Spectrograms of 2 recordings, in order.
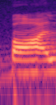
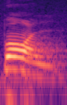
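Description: First: The vowel is an open 'ah' sound. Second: The vowel is a rounded 'aw' sound. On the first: The speaker calls it wrong. "लोग ओ ए इसको बाल भी pronounce करते हैं, but that is a wrong pronunciation" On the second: The speaker calls it right. "ब sound, बॉल"

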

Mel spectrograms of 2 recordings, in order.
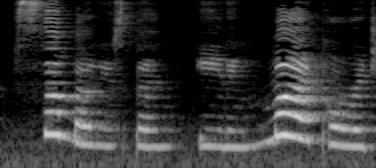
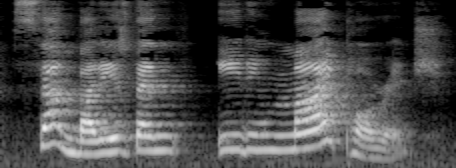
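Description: First: It is said in a tiny, small voice. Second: It is said in a medium-sized voice. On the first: The smallest bear is speaking. "in his wee little voice" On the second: The middle-sized bear is speaking. "in her medium-sized voice"

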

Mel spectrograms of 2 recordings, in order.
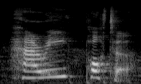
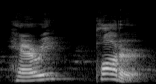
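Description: First: It is said in a British accent. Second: It is said in an American accent.

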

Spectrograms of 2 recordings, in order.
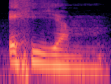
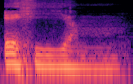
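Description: First: The word is said in three syllables. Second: The same.

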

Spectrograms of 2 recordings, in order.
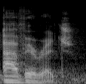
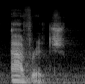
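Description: First: The middle vowel is clearly pronounced. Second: The middle vowel is silent. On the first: The speaker calls it wrong. "We don't say average" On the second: The speaker calls it right. "the E is silent"

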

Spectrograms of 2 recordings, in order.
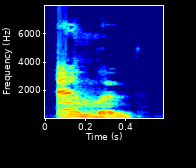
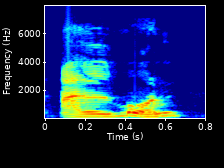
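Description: First: The L in the middle is silent. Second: The L in the middle is sounded. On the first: The speaker calls it right. "tetapi almond. L tu silent L" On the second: The speaker calls it wrong. "Bukannya almond"

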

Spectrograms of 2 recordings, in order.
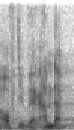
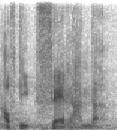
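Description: First: The V in Veranda sounds like a W. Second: The V in Veranda sounds like an F. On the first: The speaker calls it wrong. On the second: The speaker calls it right.

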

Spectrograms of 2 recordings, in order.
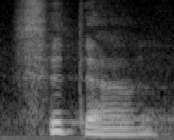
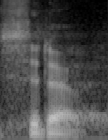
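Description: First: It is said softly, like a gentle suggestion. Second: It is said sharply, like a firm order. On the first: It is a polite invitation. The speaker calls it wrong. "We don't say" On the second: It is an order that must be obeyed. The speaker calls it right. "We say"

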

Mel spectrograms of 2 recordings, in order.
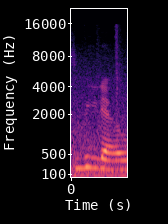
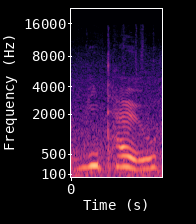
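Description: First: The name is said plainly, without extra emphasis. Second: The name is said with exaggerated, dramatic emphasis. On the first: The speaker calls it right. "His name is just Vito" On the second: The speaker calls it wrong. "you want to add emphasis to what it is"

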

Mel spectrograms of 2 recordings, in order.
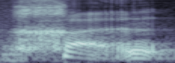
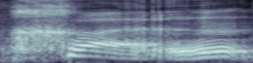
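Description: First: The tone only dips low without rising. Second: The tone dips and rises again fully. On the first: "thanh 3 này mình chỉ đọc bằng 1/2 thôi" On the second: "thanh 3 là khẩn"

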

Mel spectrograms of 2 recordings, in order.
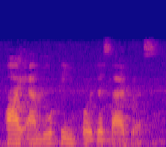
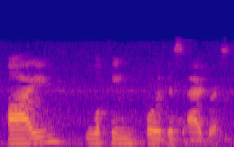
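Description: First: The opening is the full form I am. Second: The opening is the contracted form I'm. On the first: "I am" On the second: "this is an abbreviation for I am"

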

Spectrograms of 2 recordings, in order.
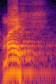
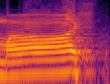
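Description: First: The vowel is kept short. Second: The vowel is drawn out long. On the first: The speaker calls it right. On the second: The speaker calls it wrong.

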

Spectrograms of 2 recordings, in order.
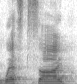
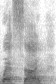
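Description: First: The t at the end of west is pronounced. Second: The t at the end of west is dropped.

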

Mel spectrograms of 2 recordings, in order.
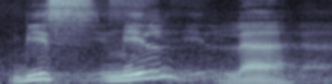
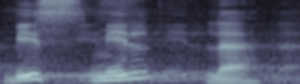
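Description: First: The L sound is thin and light. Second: The L sound is thin and light.

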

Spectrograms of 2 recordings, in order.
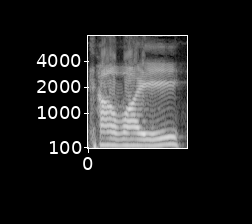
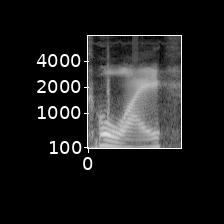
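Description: First: It sounds like the Japanese word for cute. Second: It sounds like the Japanese word for scary. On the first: Something is cute. The speaker calls it right. "Say kawaii" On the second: Something is frightening. The speaker calls it wrong. "please stop saying kawaii"

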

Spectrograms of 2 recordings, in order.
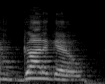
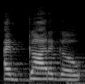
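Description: The two takes are said the same way.

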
